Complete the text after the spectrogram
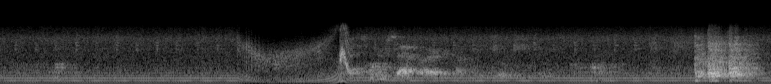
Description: The Old Executive Office Building taping system captured this recording, which is known as Conversation 314-012 of the White House Tapes.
